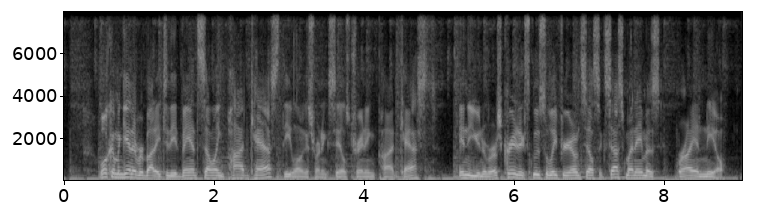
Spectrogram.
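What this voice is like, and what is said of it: Nasal, congested voice. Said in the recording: “Do I sound nasally? ... Yeah, you do. ... I feel nasally.”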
